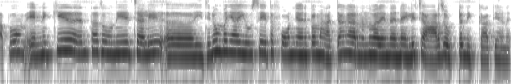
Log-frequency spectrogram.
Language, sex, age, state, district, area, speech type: Malayalam, female, 18-30, Kerala, Kozhikode, rural, spontaneous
